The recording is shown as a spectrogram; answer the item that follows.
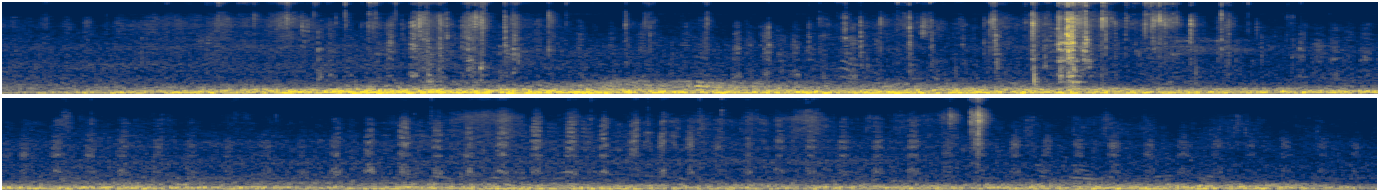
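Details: A dog resting outdoors after a walk on a fine spring day pants fast and steadily, about four breaths a second, throughout. A few brief clicks can be heard.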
